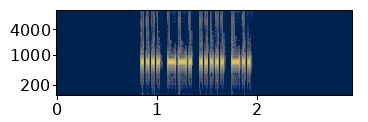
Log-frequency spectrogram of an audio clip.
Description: Morse code, heard as a keyed tone, about 46 wpm, 700 Hz. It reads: HG5D
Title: DXCC-100 Call Signs - 4 Characters - Repeated 2x - 45wpm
